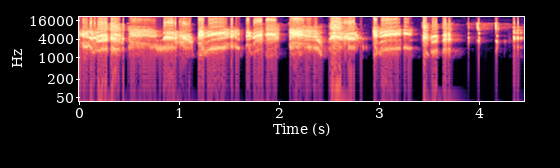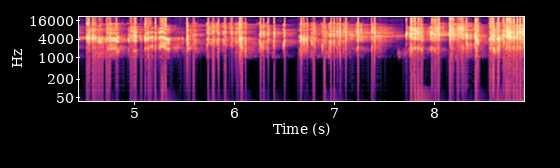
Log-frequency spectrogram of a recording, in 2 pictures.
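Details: Swiftlets in a lure recording meant to draw and settle birds. Harsh buzzy chirps pour out in rapid bursts, then thin to scattered ticks before the chattering returns.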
